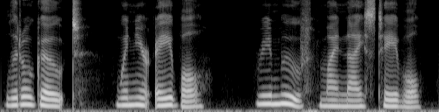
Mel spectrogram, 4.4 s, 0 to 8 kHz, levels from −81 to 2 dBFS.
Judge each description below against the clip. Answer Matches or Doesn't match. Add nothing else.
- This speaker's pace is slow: Matches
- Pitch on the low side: Doesn't match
